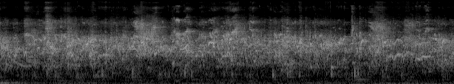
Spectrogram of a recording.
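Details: Colorful budgerigars kept as pets, chattering constantly: high, grating chirps and squeaks piled densely together at an even loudness, with brief ticking notes scattered through.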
